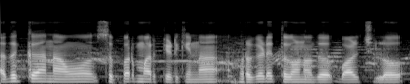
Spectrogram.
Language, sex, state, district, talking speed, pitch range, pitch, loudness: Kannada, male, Karnataka, Belgaum, 130 wpm, 115-130 Hz, 120 Hz, -16 LUFS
